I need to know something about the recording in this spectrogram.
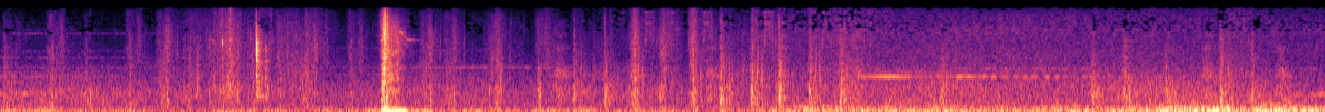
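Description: Footsteps crunch through dry grass and rocks.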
